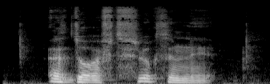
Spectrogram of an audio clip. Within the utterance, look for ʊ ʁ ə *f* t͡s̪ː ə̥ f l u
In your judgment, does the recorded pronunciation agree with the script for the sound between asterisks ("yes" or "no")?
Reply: yes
